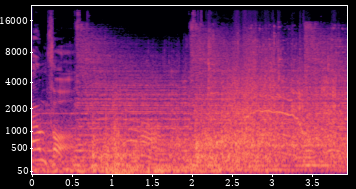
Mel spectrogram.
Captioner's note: dramatic music; building crumbling; people screaming; dramatic music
